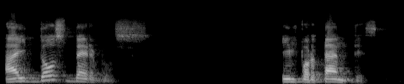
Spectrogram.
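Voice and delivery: ordinary talk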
